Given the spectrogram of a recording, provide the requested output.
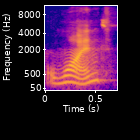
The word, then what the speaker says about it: want: here is the word want think of it as being spelled with a U Want whereas won't think about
